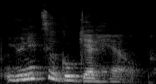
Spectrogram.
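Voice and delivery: ordinary talk, nothing marked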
